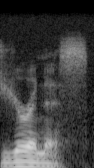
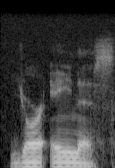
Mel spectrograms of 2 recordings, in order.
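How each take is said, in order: First: It begins with a sound like 'urine'. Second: It does not begin like 'urine'. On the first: The speaker calls it right. "it's almost like you're saying urine first" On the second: The speaker calls it wrong. "not Uranus, like all of you guys call it"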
